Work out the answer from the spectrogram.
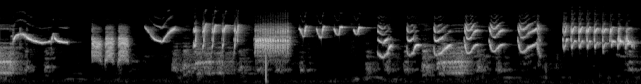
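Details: Asian pied starling singing a varied, lively song meant to draw replies from other starlings, mixing clear looping whistles, chattering runs, a harsh rasp and quick repeated V-shaped notes.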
